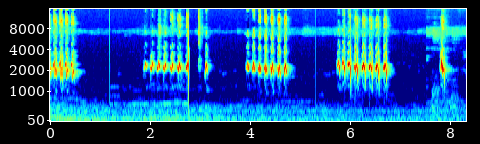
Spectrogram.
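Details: Lively female yellow-vented bulbul giving rolling 'ngerol' phrases meant to draw in rivals; runs of five to nine rapid, bright, chattering notes repeat every second or two, ending with a single isolated note, a faint click and low hum behind.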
